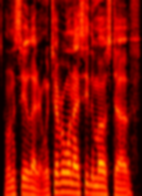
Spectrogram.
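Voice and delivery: rally the chat to answer; calling out to chat. Real, not acted. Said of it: "start throwing letters into the chat".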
